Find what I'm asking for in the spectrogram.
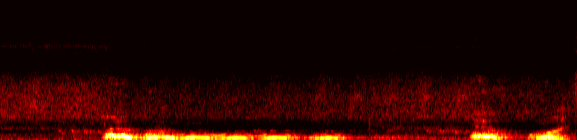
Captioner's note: dog barking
